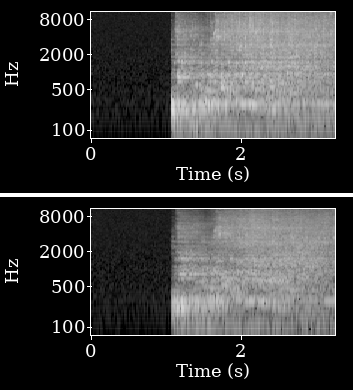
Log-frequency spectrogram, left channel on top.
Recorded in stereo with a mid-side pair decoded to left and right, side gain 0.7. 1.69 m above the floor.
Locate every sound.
1.1 s a toilet flushing: 60° left, 1.9 m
